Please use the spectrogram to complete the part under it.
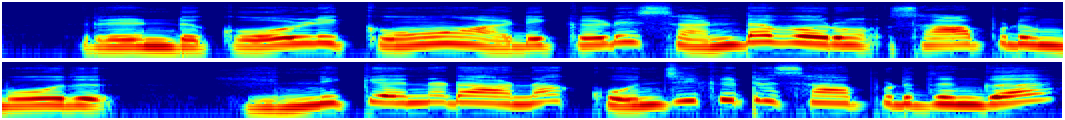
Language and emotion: Tamil, surprised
